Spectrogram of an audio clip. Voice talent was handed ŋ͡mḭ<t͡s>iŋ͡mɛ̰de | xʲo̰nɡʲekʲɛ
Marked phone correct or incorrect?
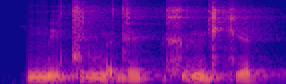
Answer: correct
